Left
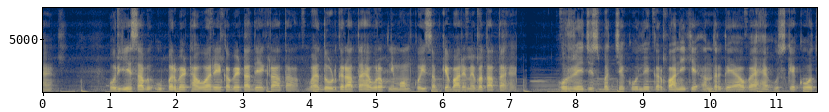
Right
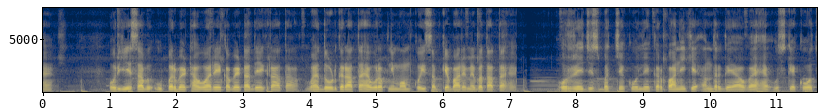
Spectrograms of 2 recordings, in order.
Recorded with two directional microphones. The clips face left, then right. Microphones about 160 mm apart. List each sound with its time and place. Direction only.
1.0 s speech: 30° right (ahead or behind)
